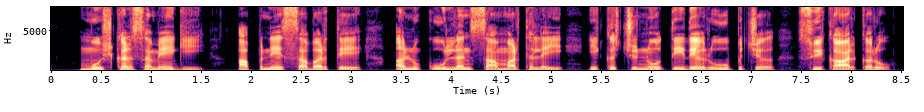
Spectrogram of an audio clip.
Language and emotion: Dogri, neutral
